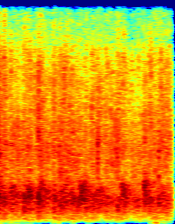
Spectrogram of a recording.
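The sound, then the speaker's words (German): An audience claps steadily in applause for a board made for the sermon, a dense wash of many hands at a constant, fairly loud level with no voices breaking through. “Ich würde ihr gerne mal einen Applaus geben für die Tafel.”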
